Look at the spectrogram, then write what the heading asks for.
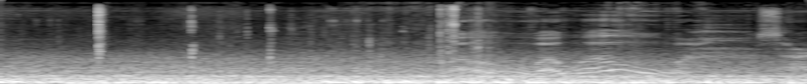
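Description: Road traffic rumbling past nearby, a steady loud low roar of passing cars with a few brief clicks, while a person talks over it.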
